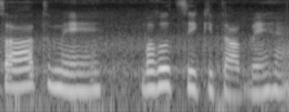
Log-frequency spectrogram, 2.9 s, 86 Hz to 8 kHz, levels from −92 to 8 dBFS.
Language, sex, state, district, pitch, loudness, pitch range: Hindi, female, Punjab, Pathankot, 210 Hz, -18 LUFS, 200-225 Hz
